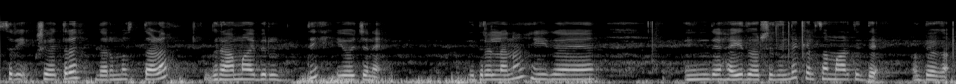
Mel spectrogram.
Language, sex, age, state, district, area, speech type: Kannada, female, 30-45, Karnataka, Davanagere, rural, spontaneous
